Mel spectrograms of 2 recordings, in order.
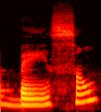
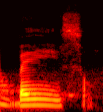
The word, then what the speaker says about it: bênção: Mas quando a gente vai pronunciar a palavra bênção, nós fazemos um pouco mais de força para falar bênção.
